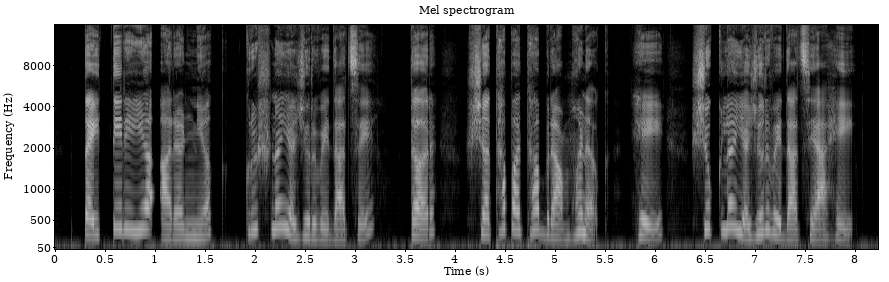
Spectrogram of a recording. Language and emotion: Marathi, neutral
